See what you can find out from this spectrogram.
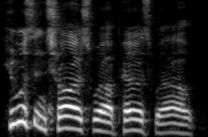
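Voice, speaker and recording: Guy w a pretty high but mellow voice reading a book out loud, kinda stumbles, chimes in casually like hes talking to u. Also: very animated, a little fast. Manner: stumbles over words while reading, informal interjections. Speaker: host reading a book aloud and reacting. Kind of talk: read-aloud narration with casual, off-the-cuff reactions.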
